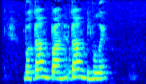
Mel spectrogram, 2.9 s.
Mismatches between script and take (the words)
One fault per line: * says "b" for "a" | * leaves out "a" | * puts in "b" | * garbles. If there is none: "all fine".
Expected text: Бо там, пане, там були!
all fine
